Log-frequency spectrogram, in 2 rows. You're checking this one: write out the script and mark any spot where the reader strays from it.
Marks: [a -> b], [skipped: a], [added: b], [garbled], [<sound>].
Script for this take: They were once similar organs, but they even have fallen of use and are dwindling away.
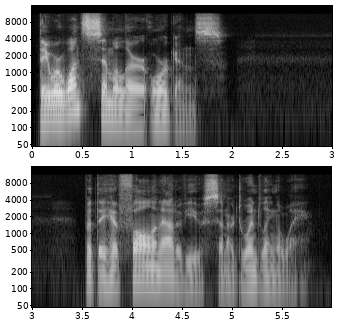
They were once similar organs, but they [skipped: even] have fallen [added: out] of use and are dwindling away.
